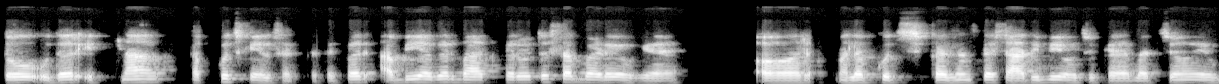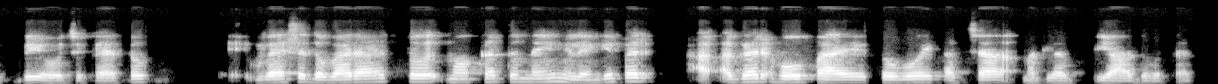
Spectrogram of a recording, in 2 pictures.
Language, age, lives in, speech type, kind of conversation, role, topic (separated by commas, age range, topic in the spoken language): Hindi, 20-24, India, conversation, unstructured, none, आपके बचपन की कौन-सी खास याद है जो आज भी आपके दिल को छू जाती है?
